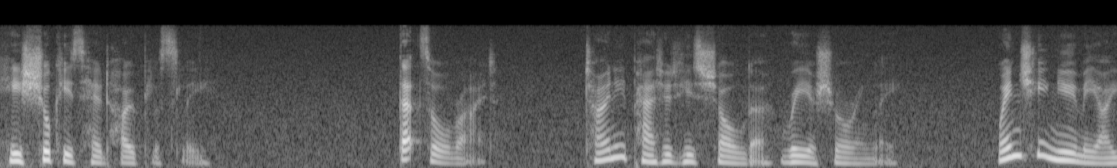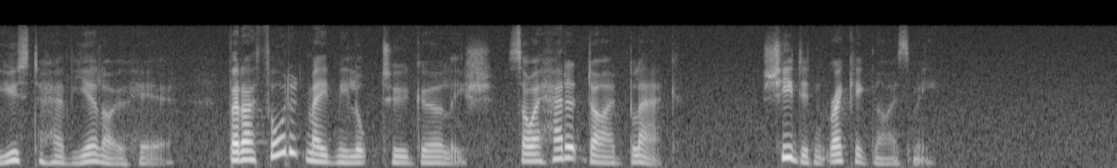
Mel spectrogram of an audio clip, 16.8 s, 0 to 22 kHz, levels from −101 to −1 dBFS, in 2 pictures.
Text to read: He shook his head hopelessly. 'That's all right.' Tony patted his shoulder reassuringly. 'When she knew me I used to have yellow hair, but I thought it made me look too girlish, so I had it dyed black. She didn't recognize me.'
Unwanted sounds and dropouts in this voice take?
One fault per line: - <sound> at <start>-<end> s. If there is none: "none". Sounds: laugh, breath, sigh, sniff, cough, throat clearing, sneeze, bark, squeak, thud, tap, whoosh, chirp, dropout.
none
